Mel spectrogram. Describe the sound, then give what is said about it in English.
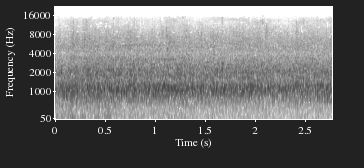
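Studio audience applause, a steady, even wash of many hands clapping at moderate loudness that continues throughout without a break. “that's our studio audience there cheering us”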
